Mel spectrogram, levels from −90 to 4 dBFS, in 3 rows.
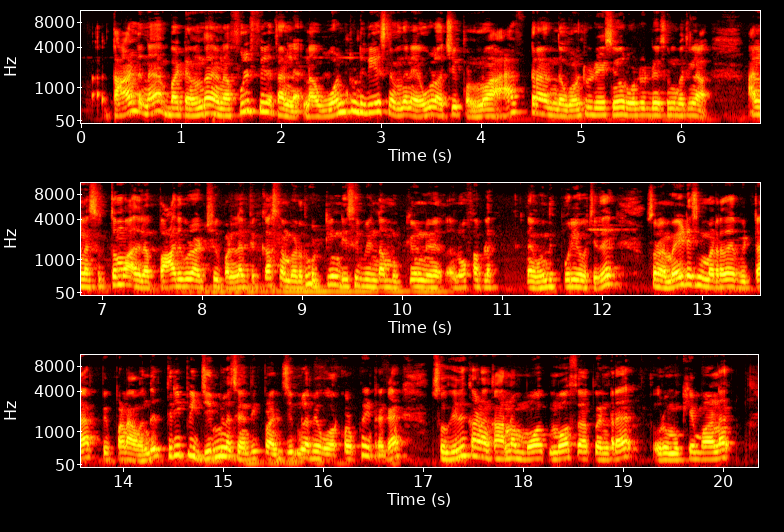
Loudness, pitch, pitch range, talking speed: -21 LUFS, 170 Hz, 155-210 Hz, 205 wpm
